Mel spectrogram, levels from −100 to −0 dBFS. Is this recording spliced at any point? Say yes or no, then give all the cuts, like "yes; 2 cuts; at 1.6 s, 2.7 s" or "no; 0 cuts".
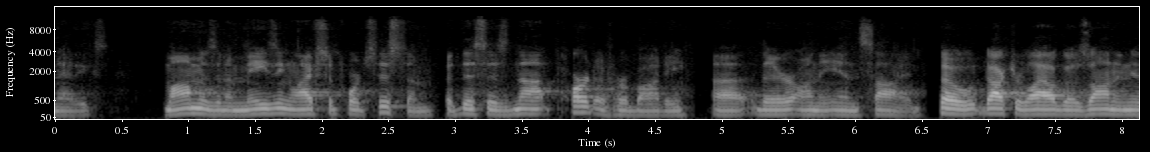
yes; 3 cuts; at 2.9 s, 4.8 s, 6.5 s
